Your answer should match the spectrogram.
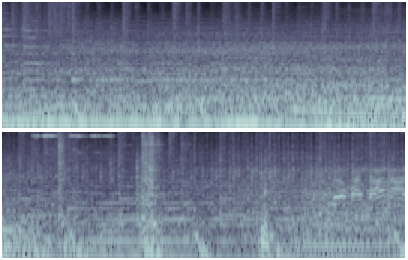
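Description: Minibus engine and road traffic with a steady low rumble under background music, and a single knock about five and a half seconds in.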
